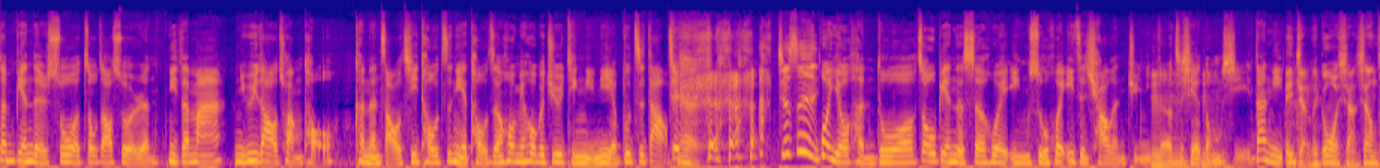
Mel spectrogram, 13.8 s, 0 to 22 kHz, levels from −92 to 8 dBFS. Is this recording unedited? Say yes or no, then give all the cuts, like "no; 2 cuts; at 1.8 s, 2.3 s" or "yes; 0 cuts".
no; 2 cuts; at 6.7 s, 12.8 s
